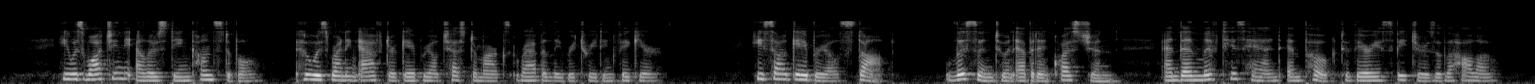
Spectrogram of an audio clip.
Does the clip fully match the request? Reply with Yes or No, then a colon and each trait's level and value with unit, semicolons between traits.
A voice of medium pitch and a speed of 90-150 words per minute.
Yes: medium, 180 Hz; average, 145 wpm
